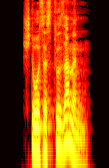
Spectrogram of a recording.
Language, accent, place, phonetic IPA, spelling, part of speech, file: German, Germany, Berlin, [ˌʃtoːsəst t͡suˈzamən], stoßest zusammen, verb, De-stoßest zusammen.ogg
- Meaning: second-person singular subjunctive I of zusammenstoßen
